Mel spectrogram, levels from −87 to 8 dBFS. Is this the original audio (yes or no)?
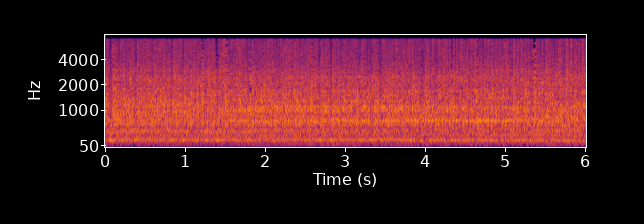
yes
